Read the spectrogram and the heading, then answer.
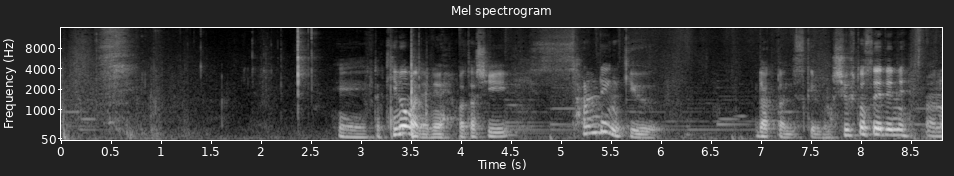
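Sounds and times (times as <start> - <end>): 
clothes fabric rustling while getting dressed: 0.0 - 1.4, 4.4 - 8.7
speech: 2.8 - 6.1, 7.0 - 8.7.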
